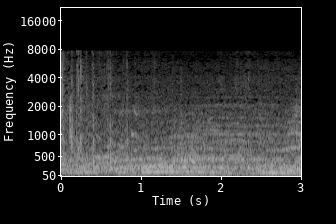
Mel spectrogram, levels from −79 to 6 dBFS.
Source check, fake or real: real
